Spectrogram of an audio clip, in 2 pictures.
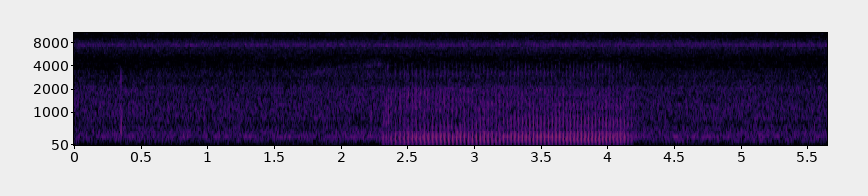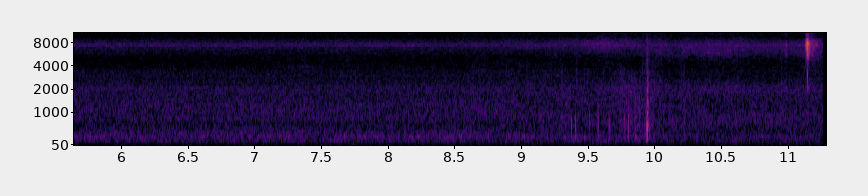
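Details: A single deep, buzzing snore of about two seconds from Simão, a nine-year-old adopted French Bulldog asleep, followed by quiet breathing and a few sharp faint clicks near the end.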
